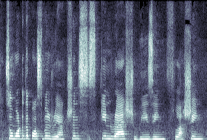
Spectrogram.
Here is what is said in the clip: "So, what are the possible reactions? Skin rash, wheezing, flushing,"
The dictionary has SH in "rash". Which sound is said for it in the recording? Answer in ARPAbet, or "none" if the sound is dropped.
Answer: SH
